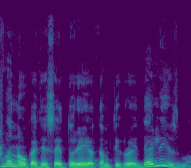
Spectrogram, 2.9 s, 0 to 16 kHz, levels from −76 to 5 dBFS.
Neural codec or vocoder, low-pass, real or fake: none; 14.4 kHz; real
